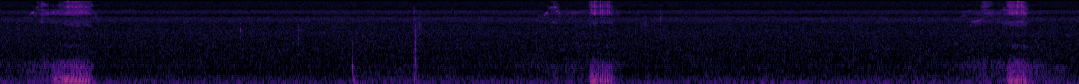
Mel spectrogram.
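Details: Sleeping Chihuahua snoring: three short, low, rasping snores, each under a second long and about four to five seconds apart, with quiet breathing between them in an otherwise still room.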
